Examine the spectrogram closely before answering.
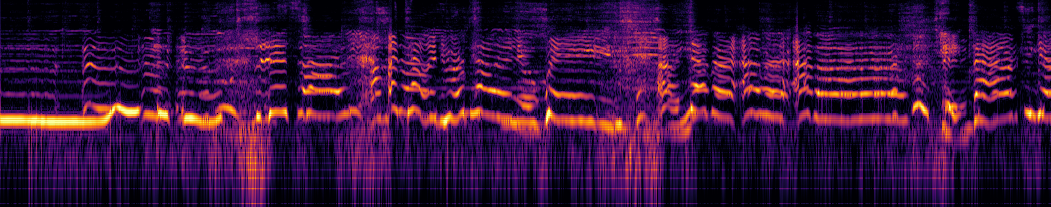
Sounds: Music, Female singing

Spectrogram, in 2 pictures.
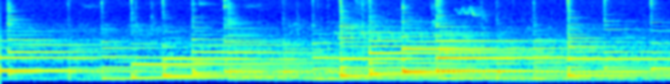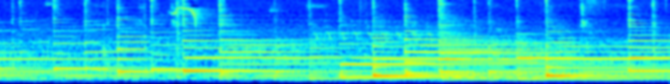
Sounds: playing harp

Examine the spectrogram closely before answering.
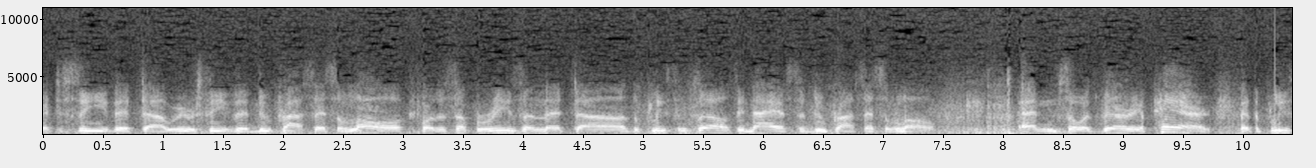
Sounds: Speech

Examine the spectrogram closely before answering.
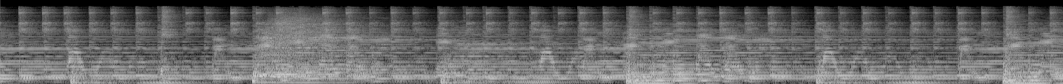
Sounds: Music

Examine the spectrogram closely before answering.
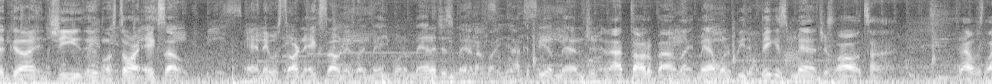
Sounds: Music, Speech

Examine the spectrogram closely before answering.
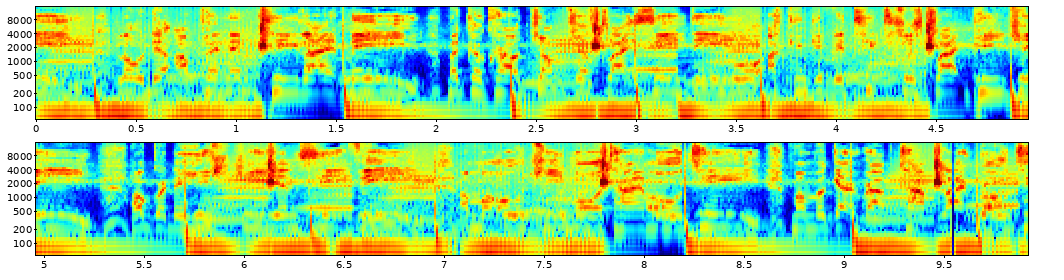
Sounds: Rapping, Television, Music, Singing

